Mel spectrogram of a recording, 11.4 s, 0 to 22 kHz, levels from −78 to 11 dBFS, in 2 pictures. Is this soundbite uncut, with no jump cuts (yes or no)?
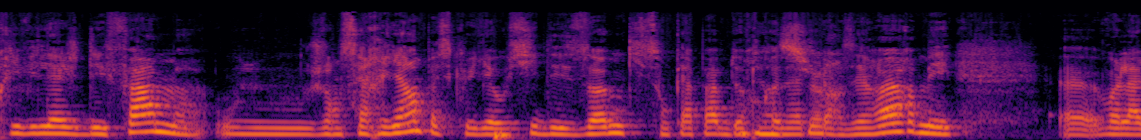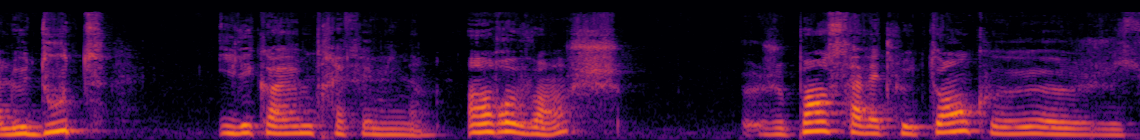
no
